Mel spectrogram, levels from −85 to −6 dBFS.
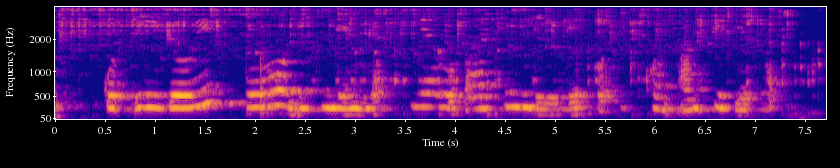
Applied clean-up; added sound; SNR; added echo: classical method WPE with log-MMSE.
